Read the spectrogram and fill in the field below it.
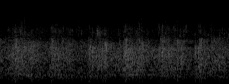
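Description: Men in a crowd applaud Jesus, producing a dense, even wash of clapping with no distinct individual claps and no voices, holding at a constant, moderate loudness throughout.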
